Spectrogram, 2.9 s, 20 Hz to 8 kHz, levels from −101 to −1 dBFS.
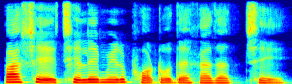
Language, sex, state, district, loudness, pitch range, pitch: Bengali, female, West Bengal, Cooch Behar, -16 LUFS, 200-240 Hz, 225 Hz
